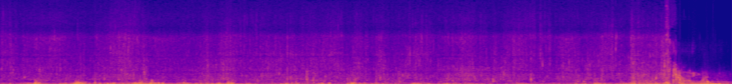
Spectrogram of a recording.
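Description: Surfski at sea under paddle: wind buffeting the microphone with a heavy rumble, water rushing past and irregular splashes as the paddle blades enter the water.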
